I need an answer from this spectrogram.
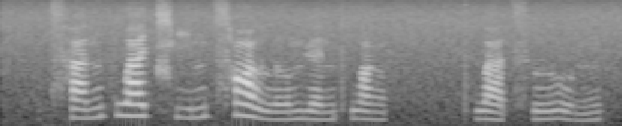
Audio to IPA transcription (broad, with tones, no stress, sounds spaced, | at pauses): t͡sʰ a˧˥ n f w ä˥ t͡ɕʰ i˧˥ n t͡sʰ ɑ˥˩ ʊ̯ l ɤ˧˥ n̪ ɥ ɛ˧˥ n pʰ w ɑ˧ ŋ | pʰ w ä˨˩ t͡sʰ ɹ̩˧˥ ʊ˨˩˦ ŋ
